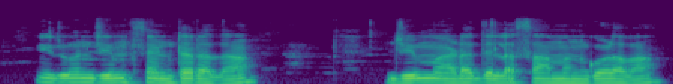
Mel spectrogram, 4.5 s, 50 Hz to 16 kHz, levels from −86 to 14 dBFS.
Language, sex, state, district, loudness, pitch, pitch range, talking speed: Kannada, male, Karnataka, Bidar, -17 LUFS, 120 Hz, 115-125 Hz, 120 wpm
